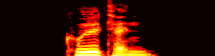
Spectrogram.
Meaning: dative plural of Kult
- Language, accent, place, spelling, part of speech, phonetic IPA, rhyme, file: German, Germany, Berlin, Kulten, noun, [ˈkʊltn̩], -ʊltn̩, De-Kulten.ogg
